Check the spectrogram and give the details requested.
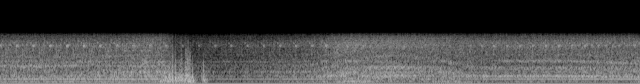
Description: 03 Subaru Legacy, 04 wrx engine swap, squeaking noise only happens once car is fully warmed up...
